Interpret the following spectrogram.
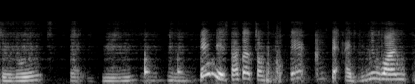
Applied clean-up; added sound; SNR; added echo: neural mask model RNNoise.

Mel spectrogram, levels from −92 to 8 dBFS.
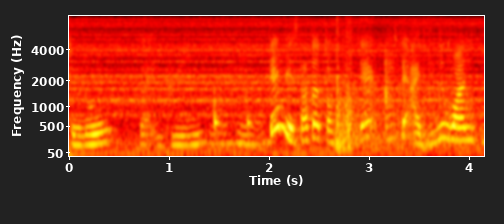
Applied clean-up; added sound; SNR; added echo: none; Hiss / Fire; 9 dB; none.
